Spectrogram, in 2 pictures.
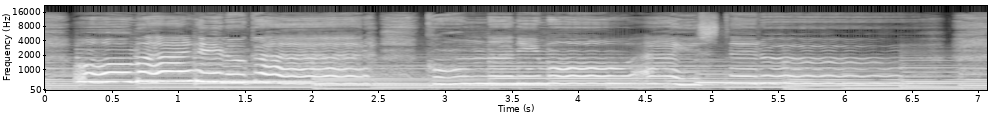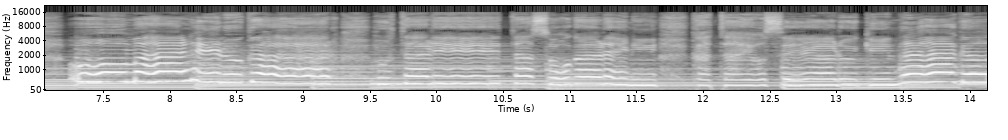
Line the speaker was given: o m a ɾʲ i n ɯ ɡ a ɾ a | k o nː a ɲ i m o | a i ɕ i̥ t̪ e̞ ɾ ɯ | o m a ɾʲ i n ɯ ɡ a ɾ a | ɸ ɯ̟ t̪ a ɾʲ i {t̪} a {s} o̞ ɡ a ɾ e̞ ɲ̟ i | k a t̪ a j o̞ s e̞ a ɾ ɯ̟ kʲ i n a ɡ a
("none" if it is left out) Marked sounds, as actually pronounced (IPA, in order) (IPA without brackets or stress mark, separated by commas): t̪, s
